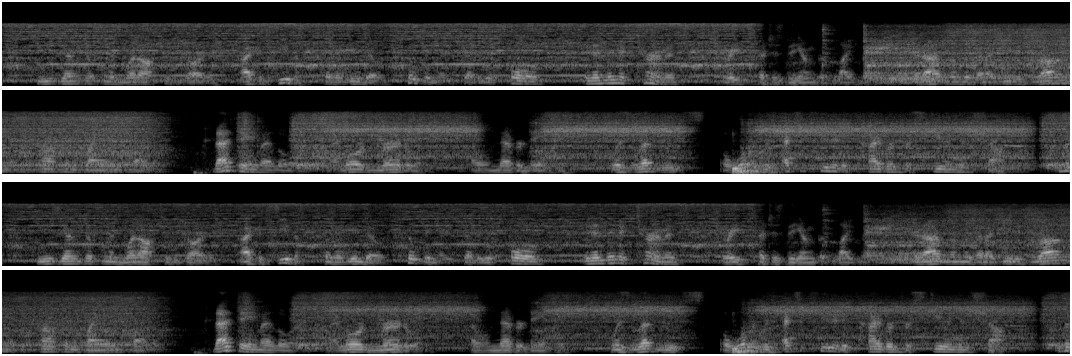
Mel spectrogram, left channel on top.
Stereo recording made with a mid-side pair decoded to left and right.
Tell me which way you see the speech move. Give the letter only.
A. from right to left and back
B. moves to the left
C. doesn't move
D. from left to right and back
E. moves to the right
C.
